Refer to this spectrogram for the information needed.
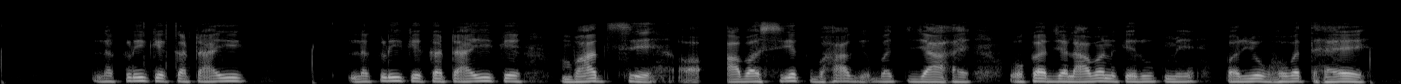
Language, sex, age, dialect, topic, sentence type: Magahi, male, 41-45, Central/Standard, banking, statement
